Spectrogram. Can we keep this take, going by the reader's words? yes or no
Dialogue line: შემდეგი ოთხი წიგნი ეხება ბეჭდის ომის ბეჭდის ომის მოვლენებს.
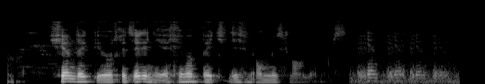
no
